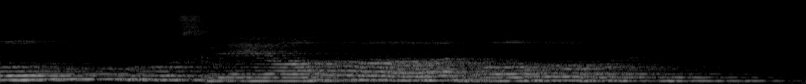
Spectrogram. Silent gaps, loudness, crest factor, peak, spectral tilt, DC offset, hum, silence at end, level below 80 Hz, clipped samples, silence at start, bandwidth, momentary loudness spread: none; -42 LUFS; 16 dB; -26 dBFS; -7.5 dB/octave; under 0.1%; none; 0.2 s; -78 dBFS; under 0.1%; 0 s; 11.5 kHz; 11 LU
